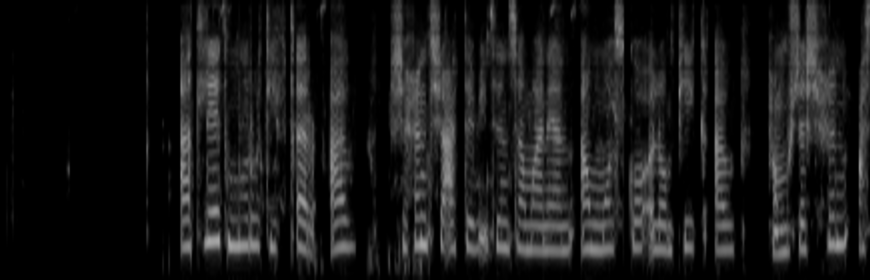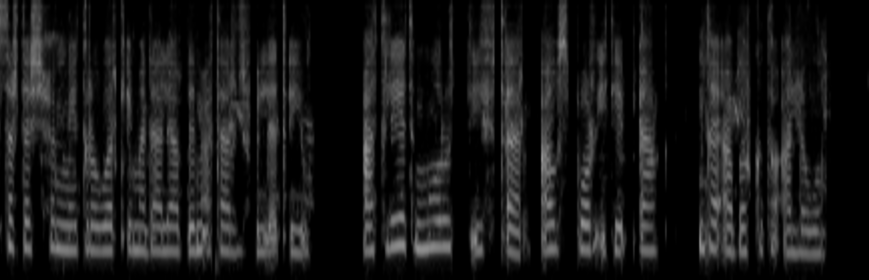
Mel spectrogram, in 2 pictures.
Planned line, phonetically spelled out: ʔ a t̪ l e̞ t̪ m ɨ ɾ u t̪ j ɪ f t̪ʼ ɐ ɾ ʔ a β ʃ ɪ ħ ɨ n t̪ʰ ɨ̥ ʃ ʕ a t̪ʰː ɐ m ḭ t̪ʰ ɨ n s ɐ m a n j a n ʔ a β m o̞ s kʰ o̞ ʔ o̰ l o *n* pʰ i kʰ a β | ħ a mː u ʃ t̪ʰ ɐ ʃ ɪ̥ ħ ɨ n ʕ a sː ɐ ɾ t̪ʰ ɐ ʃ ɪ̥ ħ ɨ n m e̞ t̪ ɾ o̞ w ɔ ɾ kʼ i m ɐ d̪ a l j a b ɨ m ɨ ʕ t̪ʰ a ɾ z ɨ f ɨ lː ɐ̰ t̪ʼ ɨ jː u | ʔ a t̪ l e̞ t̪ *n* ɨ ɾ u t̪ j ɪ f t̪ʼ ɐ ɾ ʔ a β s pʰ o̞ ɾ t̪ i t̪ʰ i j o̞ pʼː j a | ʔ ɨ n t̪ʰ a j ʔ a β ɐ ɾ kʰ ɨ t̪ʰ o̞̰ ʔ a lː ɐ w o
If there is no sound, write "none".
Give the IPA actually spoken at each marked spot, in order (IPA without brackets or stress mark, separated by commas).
m, m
